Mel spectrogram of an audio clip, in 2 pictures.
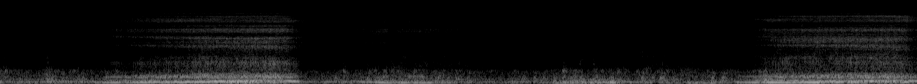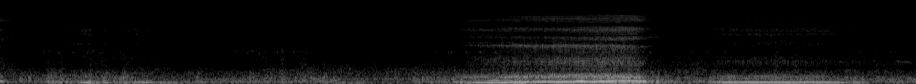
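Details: Rottweiler, a large dog, sleeping during the day, described as snoring louder than a human; each inhalation a deep rattling snore, about nine breaths a minute, quieter exhalations; snoring.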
